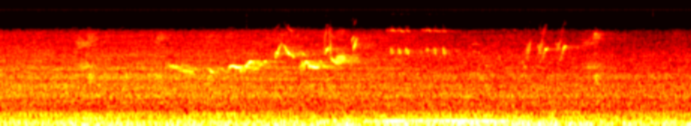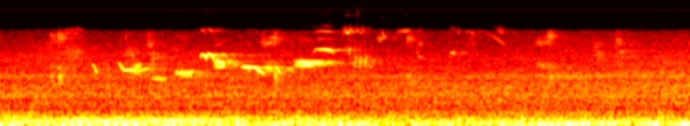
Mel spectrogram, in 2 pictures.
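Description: Songbirds chirping outdoors in two short spells of quick, high chirps, over a steady low background rumble.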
